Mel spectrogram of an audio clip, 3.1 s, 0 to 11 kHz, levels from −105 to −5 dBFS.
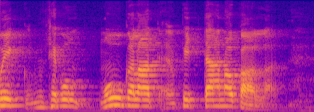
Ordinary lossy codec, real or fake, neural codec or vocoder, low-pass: none; real; none; none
